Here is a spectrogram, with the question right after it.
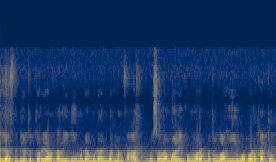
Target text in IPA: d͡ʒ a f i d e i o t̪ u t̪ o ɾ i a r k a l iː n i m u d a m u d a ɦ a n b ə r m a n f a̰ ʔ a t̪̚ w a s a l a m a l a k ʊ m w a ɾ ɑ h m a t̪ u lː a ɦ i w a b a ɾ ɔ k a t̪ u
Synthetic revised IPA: d͡ʒ a f i d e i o t̪ u t̪ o ɾ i a l k a l iː n i m u d a m u d a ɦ a n b ə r m a n f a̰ ʔ a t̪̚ w a s a l a m a l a k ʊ m w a ɾ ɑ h m a t̪ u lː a ɦ i w a b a ɾ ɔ k a t̪ u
